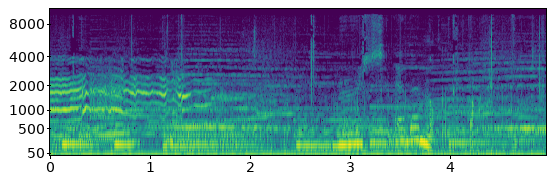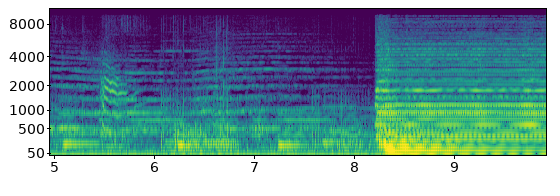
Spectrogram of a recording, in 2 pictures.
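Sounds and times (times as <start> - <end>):
cat meowing: 0.0 - 2.4, 5.4 - 6.9
musical backing: 0.0 - 9.9.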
